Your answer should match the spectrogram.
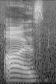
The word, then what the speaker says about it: Oaz: Oz. – Oz? – How you spell that? – Like Wizard Oz? O-A-Z. – I like that. – O-A-Z? – Oz?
